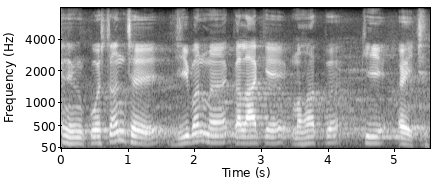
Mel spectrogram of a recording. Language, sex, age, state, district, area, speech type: Maithili, male, 30-45, Bihar, Supaul, rural, spontaneous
